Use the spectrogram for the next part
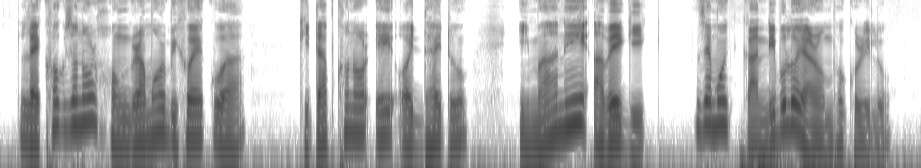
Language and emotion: Assamese, sad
